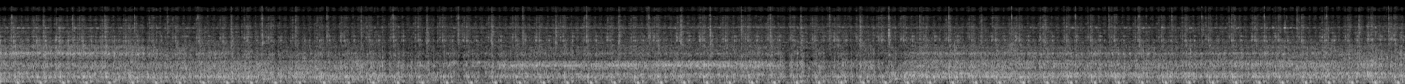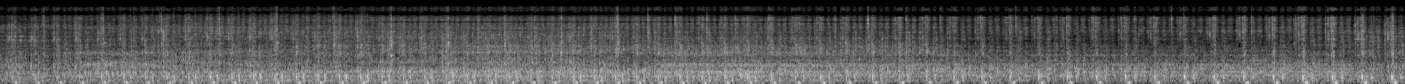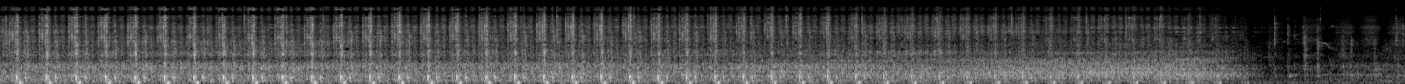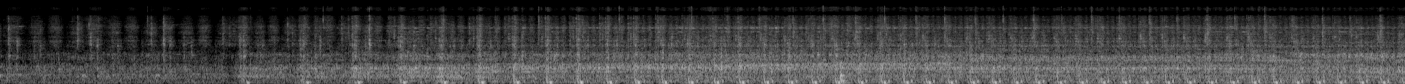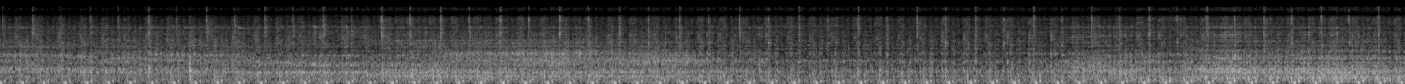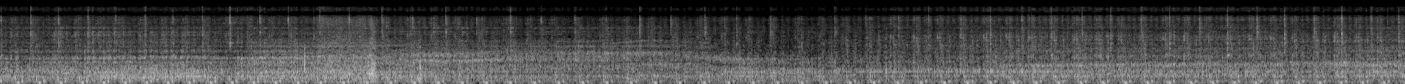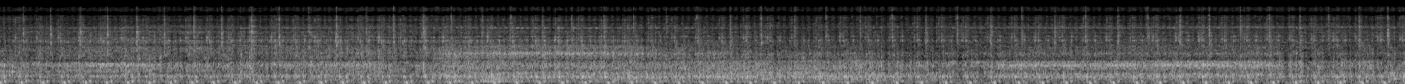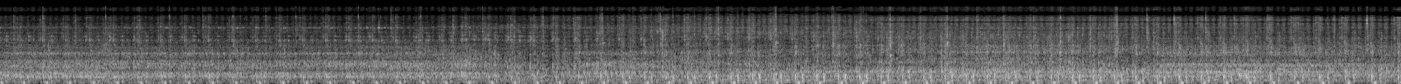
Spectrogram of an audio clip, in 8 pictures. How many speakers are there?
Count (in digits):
0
